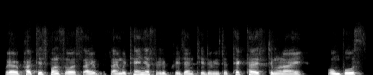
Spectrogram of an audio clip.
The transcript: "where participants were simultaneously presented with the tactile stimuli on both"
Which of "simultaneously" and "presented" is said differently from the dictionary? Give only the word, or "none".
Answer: none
